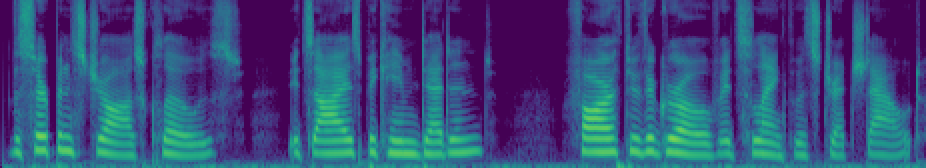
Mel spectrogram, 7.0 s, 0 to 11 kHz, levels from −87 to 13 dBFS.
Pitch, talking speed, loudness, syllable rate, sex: 205 Hz, 145 wpm, -18 LUFS, 4.2 syllables/s, female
